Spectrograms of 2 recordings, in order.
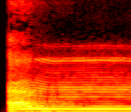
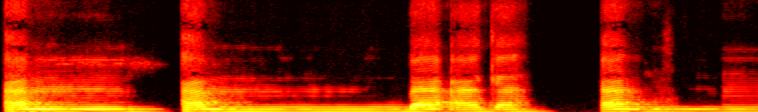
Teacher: Berarti kita harus tahu makhraj dari mim, yaitu di kedua bibir, pertemuan bibir atas dan bawah dirapatkan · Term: intibakus syafatain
